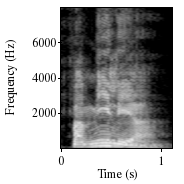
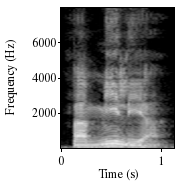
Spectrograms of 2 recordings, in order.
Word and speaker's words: familia: pan bread entada entrance Familia pay attention to the pronunciation and to the stress Familia family phaia Pharmacy same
